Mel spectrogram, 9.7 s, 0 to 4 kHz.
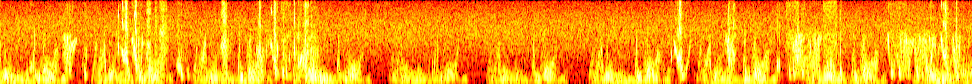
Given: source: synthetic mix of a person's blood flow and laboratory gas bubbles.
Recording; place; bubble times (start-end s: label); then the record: Doppler ultrasound of blood flow; precordium
0.25-0.35 s: bubbles
0.62-0.78 s: bubbles
0.81-0.91 s: bubbles
1.15-1.69 s: bubbles
1.75-1.92 s: bubbles
2.19-2.30 s: bubbles
2.53-3.35 s: bubbles
6.68-6.91 s: bubbles
7.24-7.37 s: bubbles
7.74-7.84 s: bubbles
7.86-8.46 s: bubbles
8.85-9.70 s: bubbles
From the record:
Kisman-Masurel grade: 233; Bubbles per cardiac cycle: several, 3 to 8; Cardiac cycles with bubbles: 50 to 99%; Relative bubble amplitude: loud (0.450 to 0.775); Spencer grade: 3 (all of the cardiac periods contain showers or single bubble signals, but not dominating or overriding the cardiac motion signals); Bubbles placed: only in the low amplitude regions of the cardiac cycle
